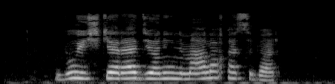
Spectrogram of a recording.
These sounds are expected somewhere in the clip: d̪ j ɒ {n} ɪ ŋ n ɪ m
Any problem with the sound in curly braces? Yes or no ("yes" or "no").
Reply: no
